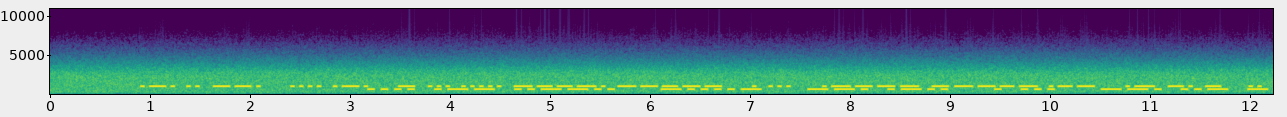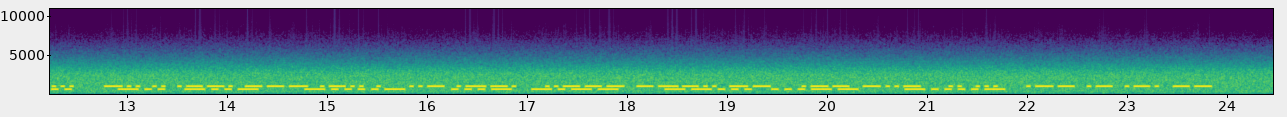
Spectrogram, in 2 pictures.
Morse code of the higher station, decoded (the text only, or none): RIG HR TS590 ES 10W ANT IS DIPOLE UP 28M WX IS WARM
